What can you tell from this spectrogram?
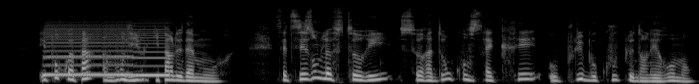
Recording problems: phone ringing; loud; until 1.5 s; peak 3 dB above the speech
uneven, jittery; strongly; from 1 to 5.5 s

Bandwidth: 14.5 kHz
